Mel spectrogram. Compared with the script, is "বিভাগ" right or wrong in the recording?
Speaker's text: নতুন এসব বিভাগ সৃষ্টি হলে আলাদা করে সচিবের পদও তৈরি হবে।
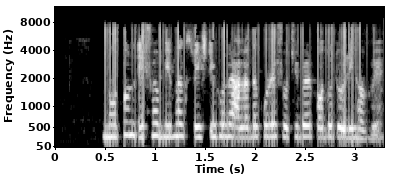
right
